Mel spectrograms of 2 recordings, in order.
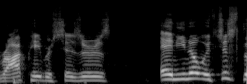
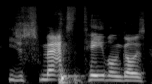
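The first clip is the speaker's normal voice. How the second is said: ordinary delivery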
